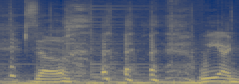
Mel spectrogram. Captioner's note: laughs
